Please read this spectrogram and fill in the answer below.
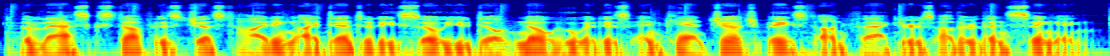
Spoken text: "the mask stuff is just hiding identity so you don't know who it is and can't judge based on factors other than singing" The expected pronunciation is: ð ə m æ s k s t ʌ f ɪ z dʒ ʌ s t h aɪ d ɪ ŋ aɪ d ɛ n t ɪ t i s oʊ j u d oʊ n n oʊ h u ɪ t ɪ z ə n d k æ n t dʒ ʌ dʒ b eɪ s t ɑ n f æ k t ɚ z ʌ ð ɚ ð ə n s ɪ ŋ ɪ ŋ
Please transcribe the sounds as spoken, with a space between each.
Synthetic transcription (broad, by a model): ð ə m æ s k s t ʌ f ɪ z dʒ ʌ s t h aɪ d ɪ ŋ aɪ d ɛ n t ɪ t i s oʊ j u d oʊ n n oʊ h u ɪ t ɪ z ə n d k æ n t dʒ ʌ dʒ b eɪ s t n f æ k t ɚ z ʌ ð ɚ ð ə n s ɪ ŋ ɪ ŋ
